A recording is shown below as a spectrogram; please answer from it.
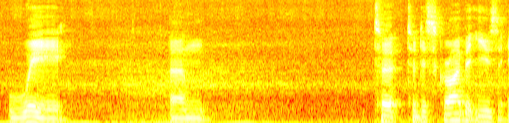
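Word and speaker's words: wē: will represent, for example, the Old English pronoun we, as in like us, they will say it's pronounced like way. Whereas in fact, it had a monophthongal pronunciation, ear, weir.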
